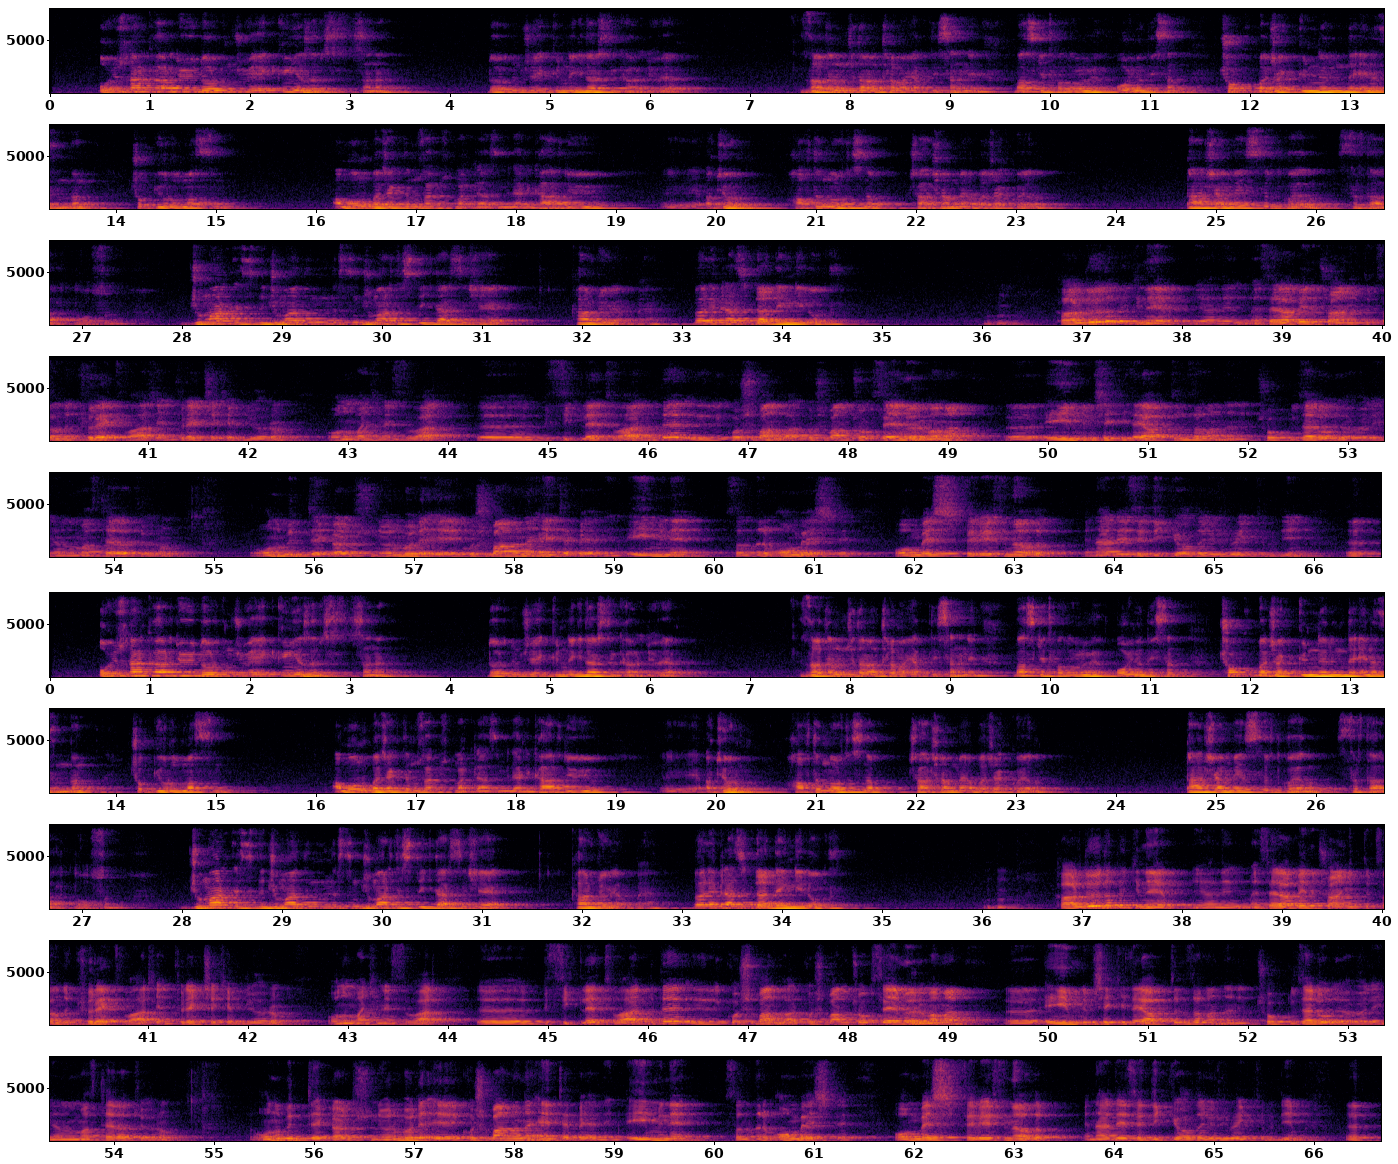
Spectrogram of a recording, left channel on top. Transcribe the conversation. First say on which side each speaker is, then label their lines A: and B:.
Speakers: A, on the right; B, on the right.
A: O yüzden kardiyoyu dördüncü ve ek gün yazarız sana. Dördüncü ek günde gidersin kardiyoya. Zaten önceden antrenman yaptıysan hani basket falan oynadıysan çok bacak günlerinde en azından çok yorulmazsın. Ama onu bacaktan uzak tutmak
B: Hı.
A: lazım bir de. Hani kardiyoyu Ee, atıyorum haftanın ortasına çarşambaya bacak koyalım. Perşembeye
B: Hı,
A: sırt koyalım. Sırt ağırlıklı olsun. Cumartesi de cuma dinlenirsin. Cumartesi de gidersin şeye kardiyo yapmaya. Böyle birazcık
B: Yemiyor.
A: daha dengeli olur.
B: Hı hı. Kardiyoda peki ne yap- yani mesela benim şu an gittiğim salonda kürek var yani kürek çekebiliyorum onun makinesi var Ee, bisiklet var bir de e, koşu bandı var koşu bandı çok sevmiyorum ama e, eğimli bir şekilde yaptığım zaman hani çok güzel oluyor böyle inanılmaz ter atıyorum. Onu bir tekrar düşünüyorum. Böyle e, koşu bandını en tepe yani eğimini sanırım 15'ti. 15 seviyesini alıp ya neredeyse dik yolda yürümek gibi diyeyim. E,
